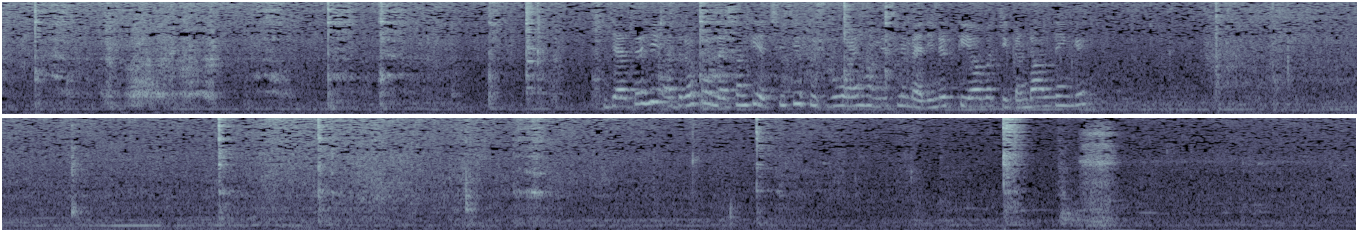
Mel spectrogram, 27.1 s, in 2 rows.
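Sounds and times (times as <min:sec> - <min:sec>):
chicken sizzling in a pan: 0:00.0 - 0:23.8, 0:25.0 - 0:27.0
spoon scraping and knocking pan: 0:00.1 - 0:09.2, 0:15.7 - 0:17.4, 0:18.1 - 0:19.2.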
